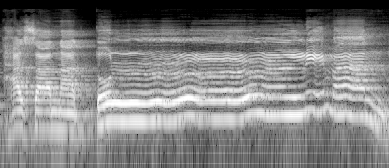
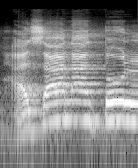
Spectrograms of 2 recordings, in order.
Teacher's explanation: kita leburkan, kita idghamkan tanwin ke dalam lam tanpa pakai gunah. Langsung cepat aja tapi dilebur gak boleh. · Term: idgham bila gunah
